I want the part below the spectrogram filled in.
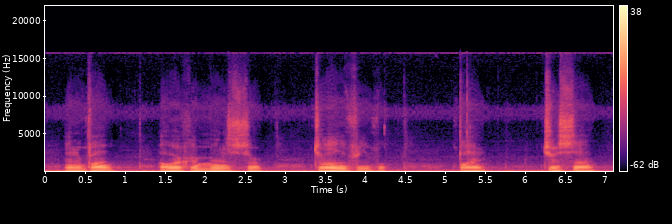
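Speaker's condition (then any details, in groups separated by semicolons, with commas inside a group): Lou Gehrig's disease; onset index finger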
